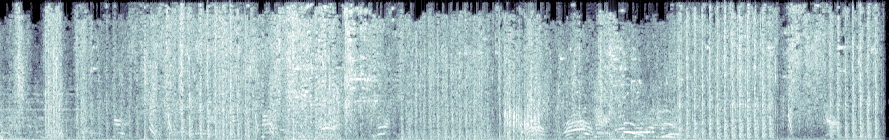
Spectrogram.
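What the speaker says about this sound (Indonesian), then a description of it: "orang-orang suruhan dari Vic berdatangan lalu menghujani peluru ke arah mereka" Dense automatic gunfire in a film scene as hired gunmen rain bullets on people: loud, rapid bursts of shots run almost without pause through the whole stretch, with heavier booms and a scoring bed beneath.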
